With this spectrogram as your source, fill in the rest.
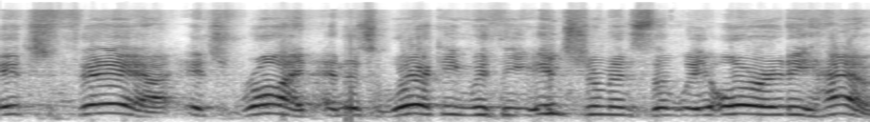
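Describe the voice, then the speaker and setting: An Australian-accented man at an extremely high pitch, moderate in pace with ordinary pitch variation, over noticeable background noise. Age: 60s. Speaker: minor party political candidate. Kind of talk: campaign speech at a rally.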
